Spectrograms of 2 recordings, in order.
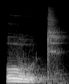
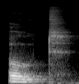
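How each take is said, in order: First: The vowel is pronounced as in the 1400s. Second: The vowel is pronounced as in the 1500s. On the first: "the way they would be pronounced in the fourteen hundreds" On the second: "fifteen hundreds"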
